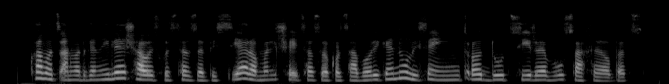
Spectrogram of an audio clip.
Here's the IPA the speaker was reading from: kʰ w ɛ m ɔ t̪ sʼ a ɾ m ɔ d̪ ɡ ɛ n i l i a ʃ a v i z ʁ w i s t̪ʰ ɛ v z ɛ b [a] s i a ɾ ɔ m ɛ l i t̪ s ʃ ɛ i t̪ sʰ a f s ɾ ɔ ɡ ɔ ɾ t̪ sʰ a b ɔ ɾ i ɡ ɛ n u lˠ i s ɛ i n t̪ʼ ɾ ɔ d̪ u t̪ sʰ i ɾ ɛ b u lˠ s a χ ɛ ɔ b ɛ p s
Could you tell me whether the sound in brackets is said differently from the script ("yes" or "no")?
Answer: yes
